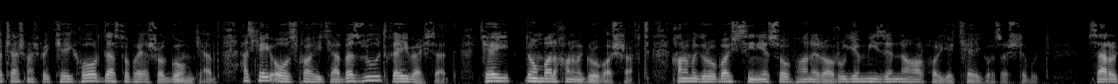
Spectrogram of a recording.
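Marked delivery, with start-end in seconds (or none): none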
